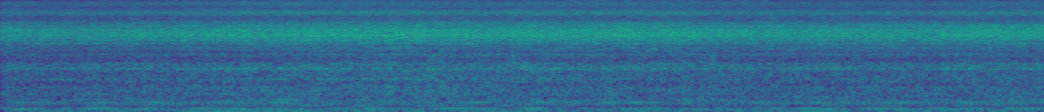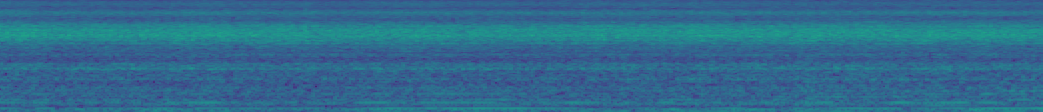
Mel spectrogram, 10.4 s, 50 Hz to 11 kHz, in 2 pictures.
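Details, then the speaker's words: Old Philips RR286 radio cassette recorder under repair, antenna extended, indoors: steady even hiss with no voice or music; FM static between stations, not yet properly tuned. "इसको properly tune नहीं करोगे ना तो यह नहीं आएगा signal."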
